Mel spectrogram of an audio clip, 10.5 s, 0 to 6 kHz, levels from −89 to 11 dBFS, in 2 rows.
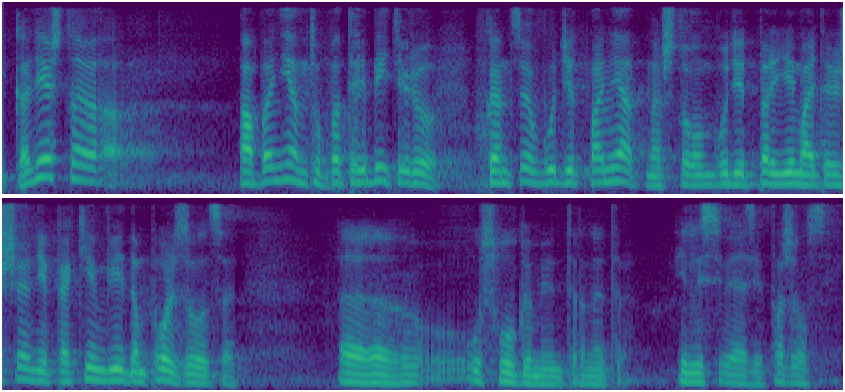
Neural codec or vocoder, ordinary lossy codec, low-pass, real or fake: codec, 16 kHz, 0.8 kbps, ZipCodec; MP3, 48 kbps; 5.4 kHz; fake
